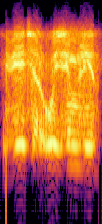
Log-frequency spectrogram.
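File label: Speech, Russian, air traffic control; wind; DCS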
